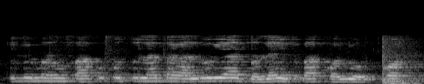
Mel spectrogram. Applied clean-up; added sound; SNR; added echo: none; Water tap, faucet; 17 dB; reverberation time 0.7 s.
